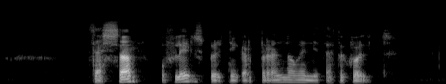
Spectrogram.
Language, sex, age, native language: Icelandic, male, 30-39, Icelandic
